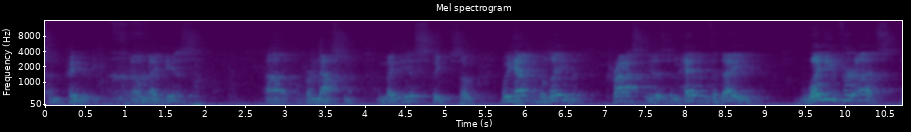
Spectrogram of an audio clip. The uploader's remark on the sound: This is an audio recording of the Sunday service at Persia United Methodist church in Rogersville, TN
